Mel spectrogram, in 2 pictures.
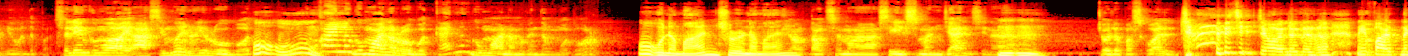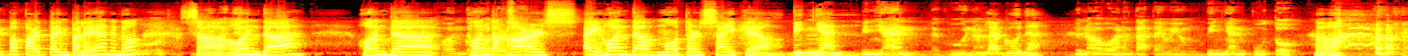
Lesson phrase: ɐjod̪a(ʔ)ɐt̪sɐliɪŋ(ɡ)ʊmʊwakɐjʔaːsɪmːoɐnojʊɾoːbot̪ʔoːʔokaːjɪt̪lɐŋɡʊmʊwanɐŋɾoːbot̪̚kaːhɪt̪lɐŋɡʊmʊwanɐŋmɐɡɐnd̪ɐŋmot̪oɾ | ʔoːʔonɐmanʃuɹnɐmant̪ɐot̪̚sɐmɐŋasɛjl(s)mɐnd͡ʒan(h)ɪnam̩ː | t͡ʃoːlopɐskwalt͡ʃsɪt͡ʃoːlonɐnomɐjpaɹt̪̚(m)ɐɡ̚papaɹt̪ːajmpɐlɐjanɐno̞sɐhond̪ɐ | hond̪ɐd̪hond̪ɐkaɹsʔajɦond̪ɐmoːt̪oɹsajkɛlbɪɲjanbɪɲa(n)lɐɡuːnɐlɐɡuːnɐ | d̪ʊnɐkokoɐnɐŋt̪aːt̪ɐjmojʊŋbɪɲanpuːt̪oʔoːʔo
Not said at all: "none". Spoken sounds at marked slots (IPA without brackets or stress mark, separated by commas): p, ɡ, s, s, n, n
